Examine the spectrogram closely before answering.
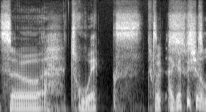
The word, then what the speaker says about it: Twixt: Yeah, Twixt. You got to add the extra T in there. Twixt.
